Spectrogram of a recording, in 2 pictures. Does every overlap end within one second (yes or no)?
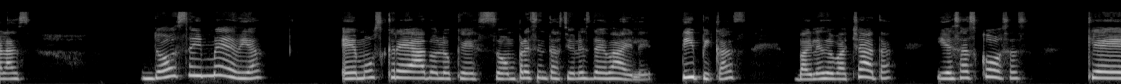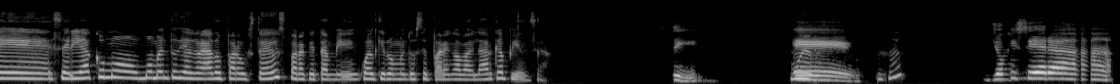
yes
